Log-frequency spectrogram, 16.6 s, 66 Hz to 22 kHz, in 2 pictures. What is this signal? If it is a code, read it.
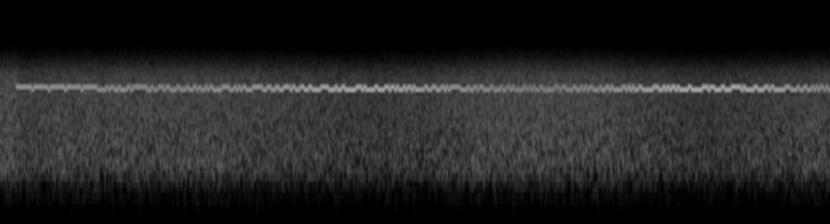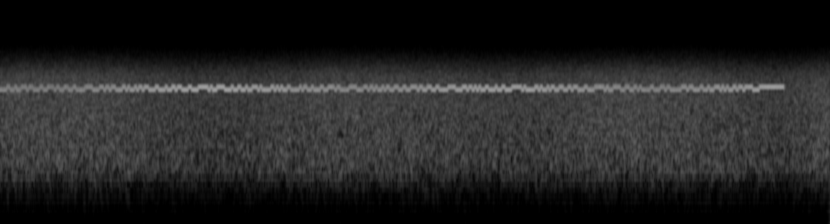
RTTY (45.45 baud, 170 Hz shift), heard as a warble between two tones, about 2200 Hz centre, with radio static. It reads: LA DORMICIO TENDEIX A ESTAR ESTRETAMENT RELACIONADA AMB LES CONDICIONS MEDIAMBIENTALS.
